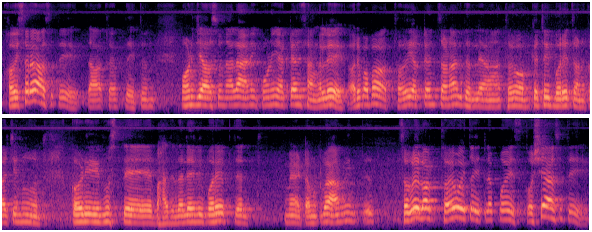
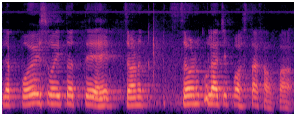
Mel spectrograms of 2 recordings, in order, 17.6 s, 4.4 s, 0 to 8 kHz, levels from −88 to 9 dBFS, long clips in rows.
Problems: constant background noise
